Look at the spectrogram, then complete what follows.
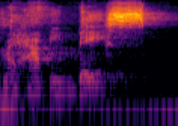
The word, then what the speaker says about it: My Happy Bass: me this is pronounced my happy base although it's spelled bass like the fish but they said it's pronounced my happy base all right so these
